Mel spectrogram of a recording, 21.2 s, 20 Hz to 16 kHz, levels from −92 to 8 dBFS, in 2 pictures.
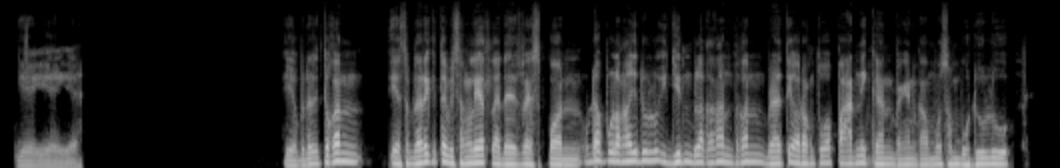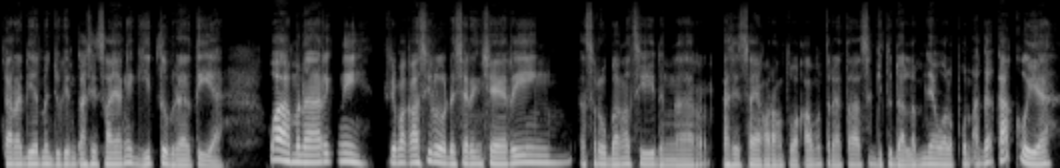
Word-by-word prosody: Iya 95 -1 -9
iya 90 -1 -9
iya. 80 -2 -10 2.1
Iya 105 -1 -1
bener, 120 +6 -1
itu 150 - -1
kan, 185 +2 +5 0.5
ya 140 - +2
sebenarnya 140 +6 +3
kita 175 - +4
bisa 145 -3 +1
ngelihat 145 +1 +3
lah 130 - +2
dari 120 -1 +3
respon, 115 -1 -1
"Udah 165 +5 +1
pulang 190 -2 +1
aja 185 +1 +4
dulu 195 0 0
izin 170 +2 +1
belakangan," 160 0 0
itu - - -5
kan 175 0 +1
berarti 135 +3 0
orang 140 -3 +1
tua 150 +2 -2
panik 140 0 -2
kan, 125 -1 0
pengen 115 0 -3
kamu 115 +2 -2
sembuh 125 -2 -1
dulu. 125 0 +2 0.6
Cara 125 -1 +1
dia 130 0 +4
nunjukin 125 -1 0
kasih 120 +2 +1
sayangnya 125 +4 +1
gitu 130 +3 0
berarti 110 -2 -1
ya. - - -10 0.5
Wah, 215 -4 +7
menarik 165 +1 +4
nih, 175 -6 +2 0.2
terima 155 0 +1
kasih 155 +5 +2
loh 155 - +6
udah 130 - 0
sharing-sharing 135 +4 +2 0.5
seru 125 0 -2
banget 120 +2 0
sih 120 -2 0
dengar 110 0 -4 0.2
kasih 115 0 0
sayang 110 0 -1
orang 105 -1 -1
tua 105 - -3
kamu 105 +2 -3
ternyata 110 +2 -4
segitu 120 -2 -5
dalamnya 110 +3 -1
walaupun 115 +2 -3
agak 155 +6 -2
kaku 205 -3 0
ya 130 - +2
130 Hz, 180 wpm, -22 LUFS, 115-155 Hz, 2.1 s, Wah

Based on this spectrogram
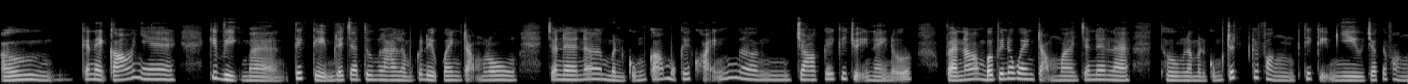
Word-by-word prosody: Ừ, 210 +4 +3 0.4
cái - - +2
này 225 -2 +5
có 215 +5 +4
nha. 235 -7 +1 0.3
Cái 295 - +3
việc 220 -4 +4
mà 185 -1 0
tiết 275 +1 0
kiệm 185 -3 +2
để 200 - +2
cho 220 +1 +2
tương 215 -1 -2
lai 200 -1 +1
là 195 - -1
một 180 - -7
cái 235 - -3
điều 205 -3 +2
quan 200 -1 0
trọng 195 - -1
luôn, 205 0 +1 0.3
cho - - +2
nên 220 -1 +3
á, 245 +1 +2
mình 200 -5 -2
cũng 200 +4 -5
có - - +3
một 275 - -3
cái 250 0 -1
khoản, - - -2
ơ, 230 -4 0 0.4
cho 215 -2 +3
cái 250 +4 -1
cái 265 +1 -4
chuyện 185 - -1
này 185 -1 -2
nữa. - - -1 0.4
Và 190 - +7
nó 230 +5 +3
bởi 220 -2 +5
vì 255 - +5
nó 270 +1 +2
quan 250 -3 +3
trọng 195 - -2
mà, 195 -1 0
cho - - -2
nên 220 -1 0
là 195 -1 +3 0.3
thường 195 -2 -1
là 185 - 0
mình 185 -1 -4
cũng 195 +1 -6
trích 295 +2 +4
cái 315 - -1
phần 190 -7 -3
tiết 260 0 -4
kiệm - - -4
nhiều 185 -1 0
cho 205 - +1
cái 245 - -7
phần 195 -6 -6
215 Hz, 260 wpm, -23 LUFS, 195-240 Hz, 0.4 s, Và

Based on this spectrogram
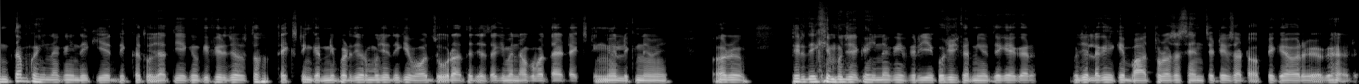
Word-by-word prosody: तब 155 -2 +2
कहीं 120 -5 +3
न 110 0 -1
कहीं 105 -1 +1
देखिए 100 0 -1
दिक्कत - - -4
हो - - +2
जाती 95 +2 -1
है 100 - 0
क्योंकि 105 +1 -1
फिर 110 +1 0
जो 105 -1 +3
तो 115 +5 +1
टेक्स्टिंग 105 +2 -1
करनी 100 0 +2
पड़ती 100 0 0
है 105 - +4
और 105 - +1
मुझे 105 +1 +2
देखिए 105 +1 0
बहुत 95 0 -1
ज़ोर 100 - +3
आता 95 +1 -2
है - - -7
जैसा 95 0 -1
कि 95 - -3
मैंने 95 0 0
आपको 95 +1 -2
बताया 95 0 -1
टेक्स्टिंग - - -4
में 95 0 +3
लिखने 95 +1 +1
में 95 -1 0 0.5
और 105 0 +3 0.5
फिर 135 -3 +4
देखिए 125 +3 +4
मुझे 115 -1 +3
कहीं 110 -2 +1
न 105 0 +1
कहीं 105 0 0
फिर 105 +1 -4
ये 105 0 +2
कोशिश 105 +2 +1
करनी 95 -2 +1
होती 95 - -2
है 100 - +2
कि 105 - +1
अगर 100 +1 -1 0.4
मुझे 105 +1 +2
लगे 105 +2 +2
कि 105 - +1
बात 95 +1 0
थोड़-सा 95 0 +1
सेंसिटिव 100 +1 -1
सा - - 0
टॉपिक - - -2
है 95 - +3
और 95 0 +1
अगर 100 0 0
100 Hz, 260 wpm, -21 LUFS, 95-105 Hz, 0.5 s, है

